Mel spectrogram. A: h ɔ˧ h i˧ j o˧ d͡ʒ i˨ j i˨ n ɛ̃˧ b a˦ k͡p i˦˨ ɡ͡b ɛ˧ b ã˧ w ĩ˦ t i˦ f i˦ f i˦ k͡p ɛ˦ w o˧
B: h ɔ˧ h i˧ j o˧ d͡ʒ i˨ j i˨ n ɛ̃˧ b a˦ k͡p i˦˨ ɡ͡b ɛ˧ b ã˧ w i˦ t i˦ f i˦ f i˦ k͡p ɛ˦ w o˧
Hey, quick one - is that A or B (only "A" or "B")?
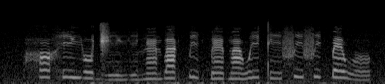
B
